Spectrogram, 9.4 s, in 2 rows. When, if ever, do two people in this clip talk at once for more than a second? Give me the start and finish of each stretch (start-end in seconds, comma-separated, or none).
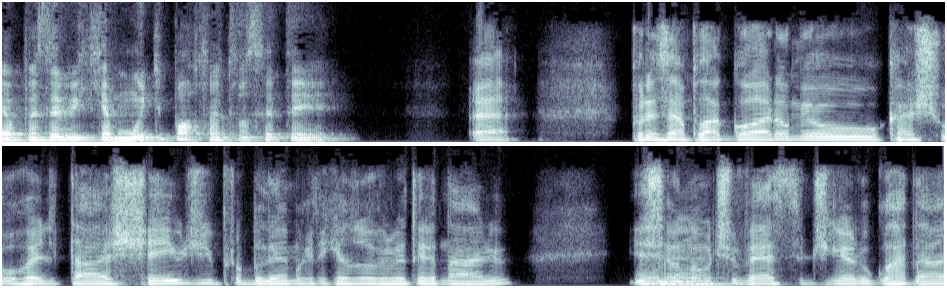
none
